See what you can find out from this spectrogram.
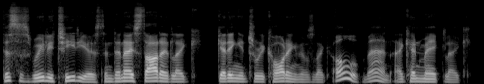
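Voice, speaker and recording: A man's voice: medium pitch, quick pace, a bit bright, dry recording, studio quality. A man hosting a casual interview, telling his own experiences and acting out his reactions. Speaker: podcast host.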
